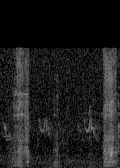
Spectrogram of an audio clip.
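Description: Faint bird chirps in the background, a few short curling calls in the second half, with a brief soft rustle about half a second in.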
